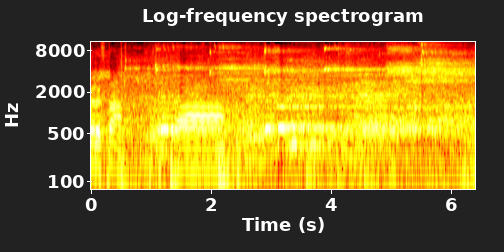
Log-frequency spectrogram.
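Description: Echoing basketball-court sound in a large inflatable dome hall: players' voices with a held call about one and a half seconds in, and a few short knocks a little later.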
